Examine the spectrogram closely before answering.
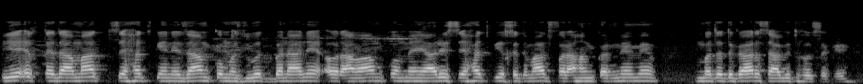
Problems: none marked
